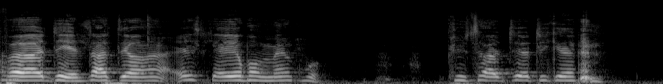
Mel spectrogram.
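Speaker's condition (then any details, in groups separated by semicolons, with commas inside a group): Cerebral palsy; lifelong cerebral palsy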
